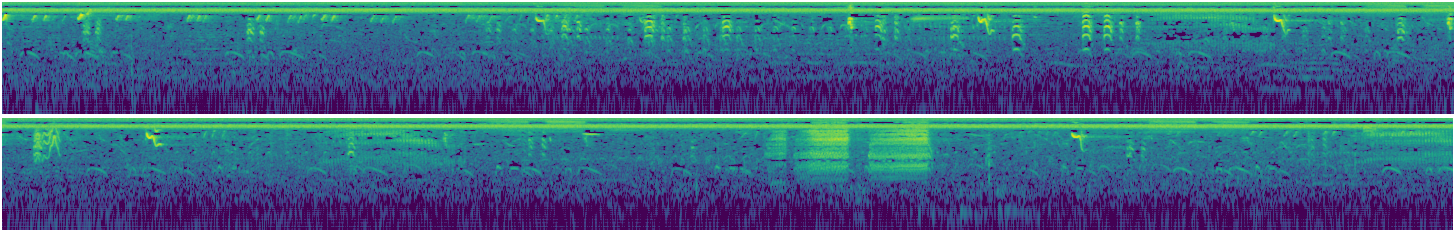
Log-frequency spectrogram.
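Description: Wild birds calling: scattered short, sharp chirps and tweets, and a louder, rougher call in two parts lasting about a second and a half, a little past the three-quarter mark. A steady high-pitched whine runs underneath.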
